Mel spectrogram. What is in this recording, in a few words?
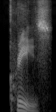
"creese", American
